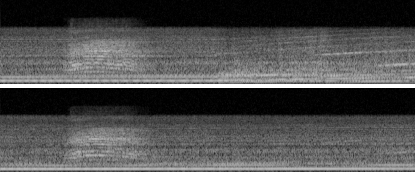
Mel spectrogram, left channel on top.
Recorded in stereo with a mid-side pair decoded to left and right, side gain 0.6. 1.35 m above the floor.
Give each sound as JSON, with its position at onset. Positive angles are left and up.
{"t": 0.6, "sound": "a cat meowing", "azimuth_deg": 25, "distance_m": 2.5}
